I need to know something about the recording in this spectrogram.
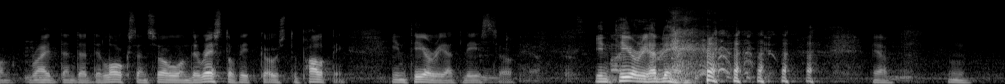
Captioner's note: laughs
